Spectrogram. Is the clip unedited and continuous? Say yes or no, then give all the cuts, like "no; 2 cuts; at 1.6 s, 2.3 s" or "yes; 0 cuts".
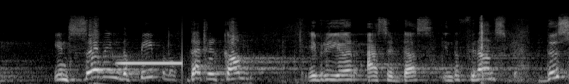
no; 1 cut; at 1.5 s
